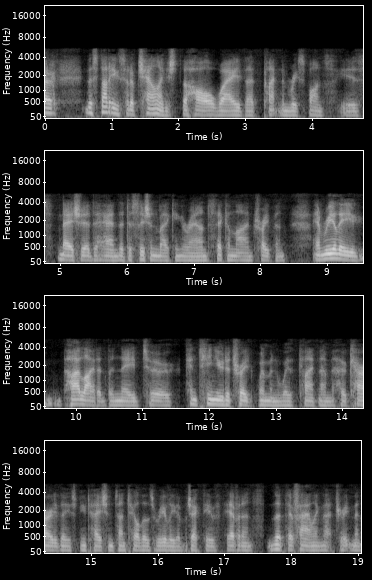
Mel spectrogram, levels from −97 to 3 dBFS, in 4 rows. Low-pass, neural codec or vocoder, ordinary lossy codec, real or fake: 5.4 kHz; codec, 16 kHz in and 24 kHz out, 0.6 kbps, FocalCodec, streaming, 2048 codes; MP3, 48 kbps; fake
